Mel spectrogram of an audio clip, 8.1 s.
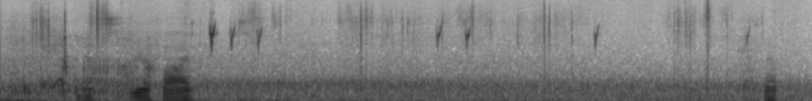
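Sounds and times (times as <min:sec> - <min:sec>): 
low rumbling hiss: 0:00.0 - 0:08.1
speech: 0:00.8 - 0:02.1, 0:07.6 - 0:07.9
captive bird chirping: 0:01.9 - 0:02.8, 0:04.3 - 0:04.8.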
